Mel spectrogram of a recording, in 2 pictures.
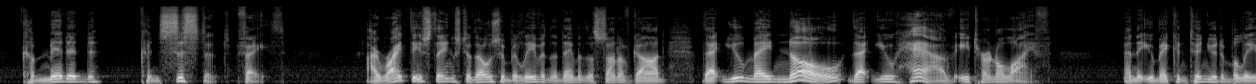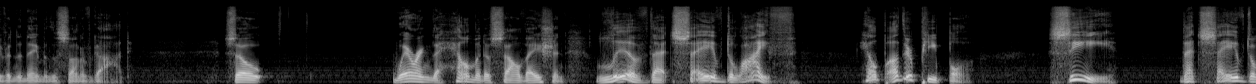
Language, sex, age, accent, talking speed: English, male, 50-69, American, 140 wpm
